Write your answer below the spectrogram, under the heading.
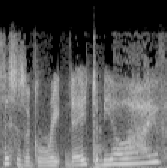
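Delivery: ordinary delivery, nothing marked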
